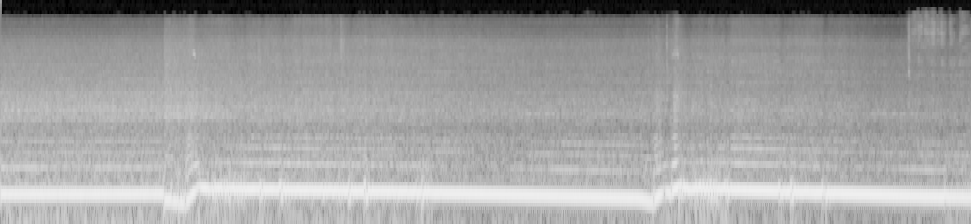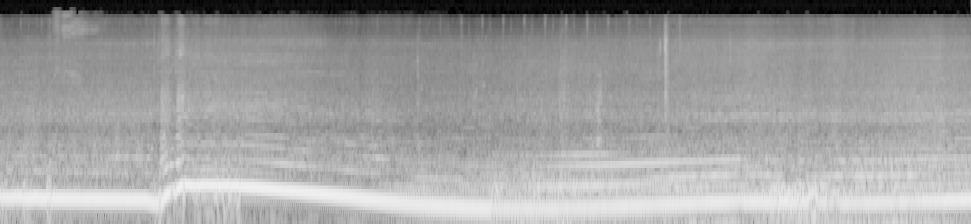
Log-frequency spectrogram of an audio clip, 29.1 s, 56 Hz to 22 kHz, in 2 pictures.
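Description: Honda Civic EG hatchback with a B20 four-cylinder, heard from inside the cabin while driving: a steady engine note that briefly dips and jumps up in pitch three times. Later it falls away slowly, holds low for a few seconds and rises again near the end.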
